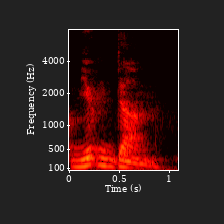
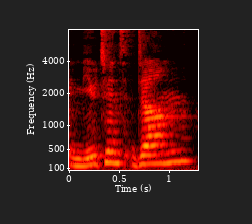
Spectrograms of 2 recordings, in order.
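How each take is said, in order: First: The T and D run together into one sound. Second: Both the T and the D are clearly pronounced. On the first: "go mutant dumb" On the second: "pronounce the T and the D"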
